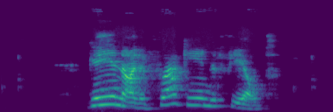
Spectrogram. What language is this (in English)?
Western Frisian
